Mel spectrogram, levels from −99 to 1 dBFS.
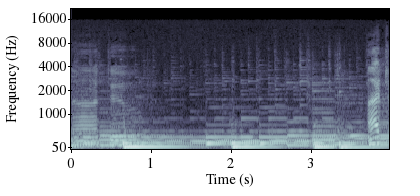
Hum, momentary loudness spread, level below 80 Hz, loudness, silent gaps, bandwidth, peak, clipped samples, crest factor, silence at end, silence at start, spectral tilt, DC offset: none; 8 LU; -30 dBFS; -22 LUFS; none; 8 kHz; -6 dBFS; under 0.1%; 16 dB; 0 s; 0 s; -7.5 dB/octave; under 0.1%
